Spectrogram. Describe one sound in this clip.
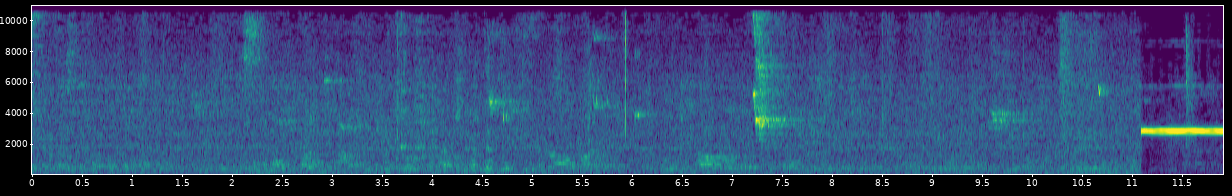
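A man speaks firmly to a group of players nearby.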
